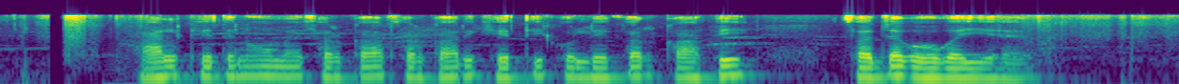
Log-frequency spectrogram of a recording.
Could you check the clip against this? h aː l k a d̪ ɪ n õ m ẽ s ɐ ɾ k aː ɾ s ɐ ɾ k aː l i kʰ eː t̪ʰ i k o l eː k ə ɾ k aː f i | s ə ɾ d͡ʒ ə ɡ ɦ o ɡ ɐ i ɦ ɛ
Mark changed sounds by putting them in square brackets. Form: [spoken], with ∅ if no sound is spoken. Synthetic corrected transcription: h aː l k [e] d̪ ɪ n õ m ẽ s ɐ ɾ k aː ɾ s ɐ ɾ k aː [ɾ] i kʰ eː [t̪] i k o l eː k ə ɾ k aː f i | s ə ɾ d͡ʒ ə ɡ ɦ o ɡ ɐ i ɦ [ɛː]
